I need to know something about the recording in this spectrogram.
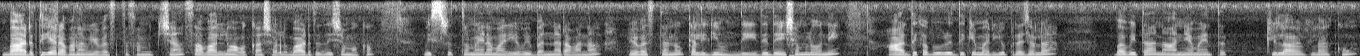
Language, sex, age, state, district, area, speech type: Telugu, female, 18-30, Telangana, Jangaon, urban, spontaneous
